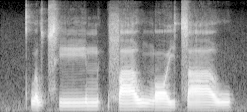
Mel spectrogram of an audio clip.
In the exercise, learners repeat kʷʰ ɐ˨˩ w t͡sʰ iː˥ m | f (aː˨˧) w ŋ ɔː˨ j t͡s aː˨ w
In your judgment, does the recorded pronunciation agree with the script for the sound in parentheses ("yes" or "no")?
yes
